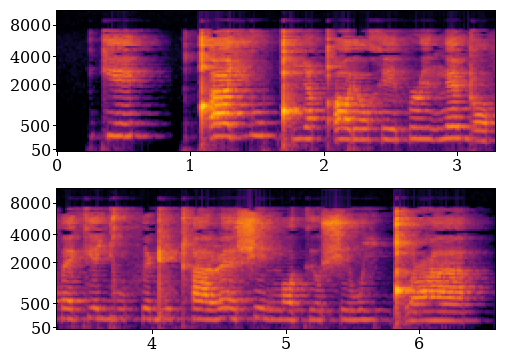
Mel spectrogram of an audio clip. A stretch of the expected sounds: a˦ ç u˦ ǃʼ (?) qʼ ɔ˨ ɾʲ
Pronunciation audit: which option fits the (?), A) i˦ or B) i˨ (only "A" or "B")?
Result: B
